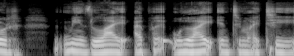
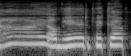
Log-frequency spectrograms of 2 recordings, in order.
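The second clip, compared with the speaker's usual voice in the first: sweet greeting; 9 semitones higher, 4 dB quieter than usual. Retold or imitated.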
